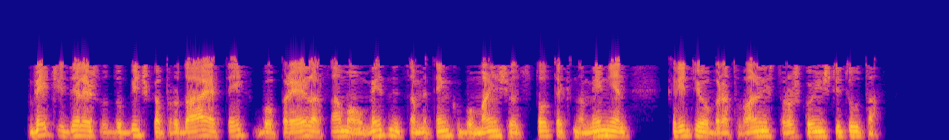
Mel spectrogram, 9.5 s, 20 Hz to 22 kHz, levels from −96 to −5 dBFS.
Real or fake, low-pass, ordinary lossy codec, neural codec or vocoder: real; 7.2 kHz; AAC, 16 kbps; none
